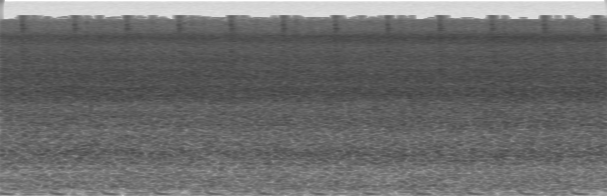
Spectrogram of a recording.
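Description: Steady rushing of a small waterfall and stream cascading over rocks into a pool, with a low rumble pulsing about three times a second underneath.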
